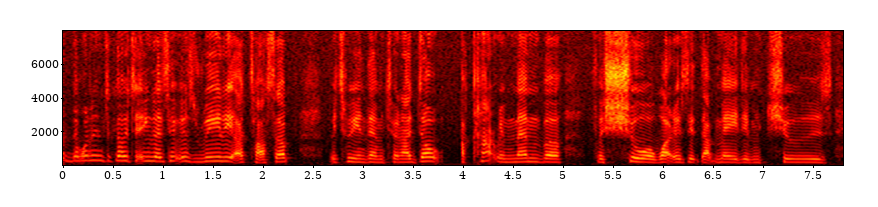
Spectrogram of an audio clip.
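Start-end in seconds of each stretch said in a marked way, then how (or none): none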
